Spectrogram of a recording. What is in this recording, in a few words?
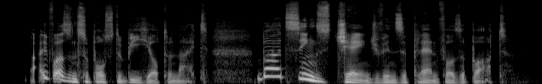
German Character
